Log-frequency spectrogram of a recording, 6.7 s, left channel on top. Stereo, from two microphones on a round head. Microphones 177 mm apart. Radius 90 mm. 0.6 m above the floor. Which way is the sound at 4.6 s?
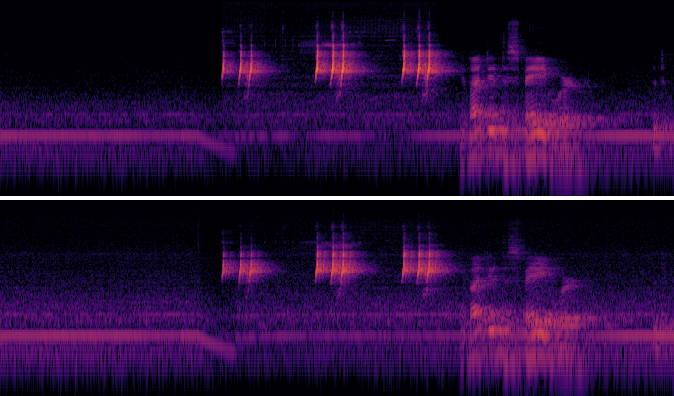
25° left (ahead or behind).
